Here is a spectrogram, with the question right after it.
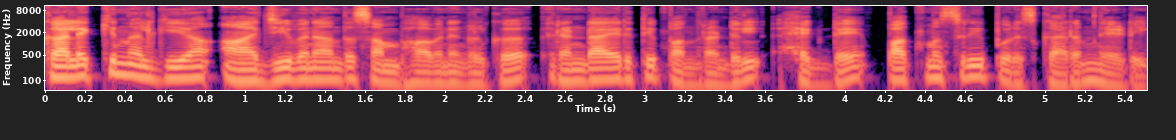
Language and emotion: Malayalam, neutral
